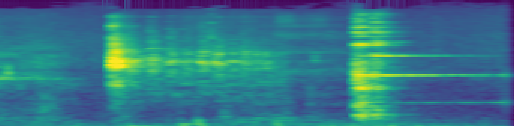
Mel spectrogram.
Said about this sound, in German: Oh. Und ähm, die klingen schon mal sehr gut, die Gläser.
